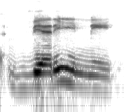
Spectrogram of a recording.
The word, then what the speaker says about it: Vierini: Yeah, it pronounces like an Italian name. It's Vierini. Vierini. Verini.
